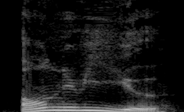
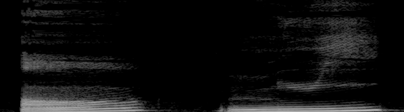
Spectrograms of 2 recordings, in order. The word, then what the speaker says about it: ennuyeux: Ennuyeux. Okay, final X not pronounced. And then ennuyeux, ennuyeux.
